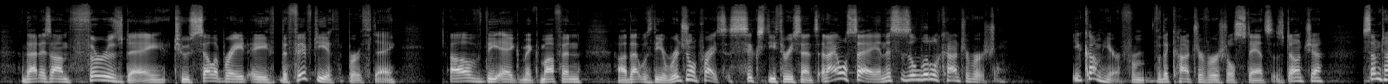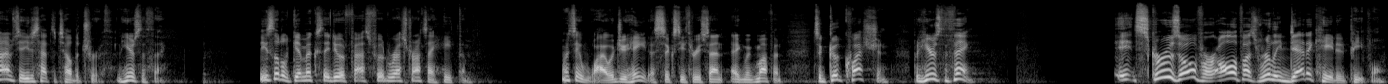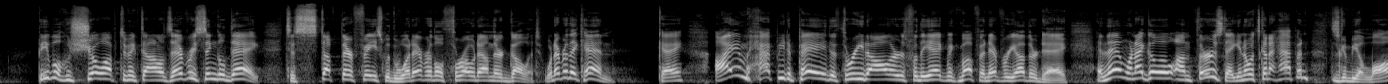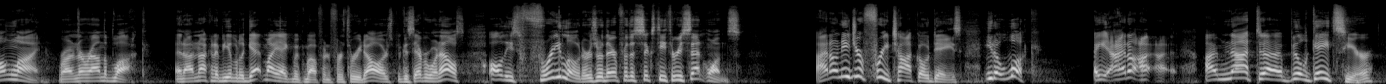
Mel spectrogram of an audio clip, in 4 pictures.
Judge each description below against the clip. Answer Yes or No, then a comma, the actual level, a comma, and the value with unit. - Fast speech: Yes, fast, 220 wpm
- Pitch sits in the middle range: Yes, medium, 180 Hz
